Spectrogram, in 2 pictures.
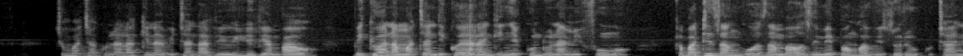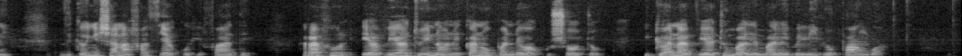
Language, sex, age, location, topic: Swahili, female, 18-24, Nairobi, education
